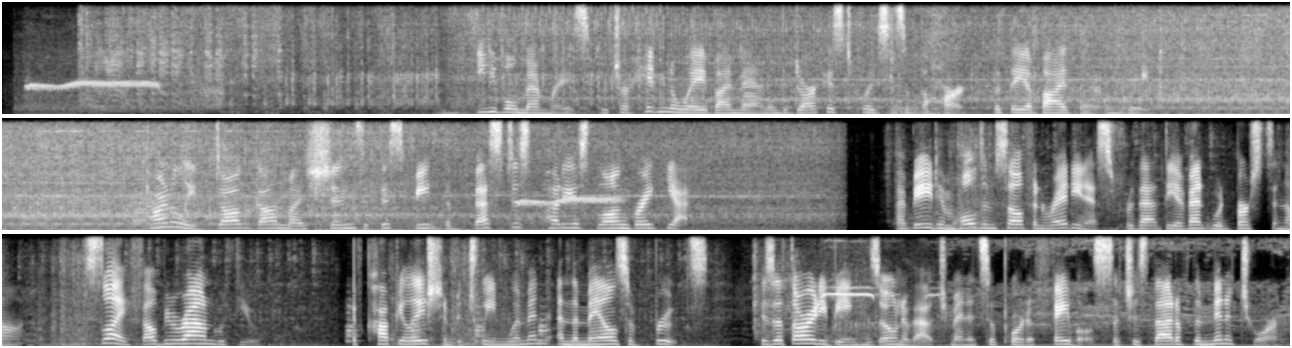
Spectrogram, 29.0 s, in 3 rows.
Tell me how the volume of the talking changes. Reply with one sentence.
The volume of the talking stays about the same.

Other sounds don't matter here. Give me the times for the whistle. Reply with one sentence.
The whistle can be heard from 0.1 to 1.7 s, from 13.5 to 14.3 s and from 25.4 to 26.4 s.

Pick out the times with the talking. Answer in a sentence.
The talking can be heard from 3.2 to 8.8 s, from 10.7 to 14.8 s, from 16.4 to 21.2 s and from 21.9 to 28.9 s.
